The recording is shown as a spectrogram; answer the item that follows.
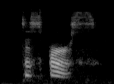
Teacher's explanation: the P unvoiced often sounds more like a voiced consonant the B when it's in the middle of a word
